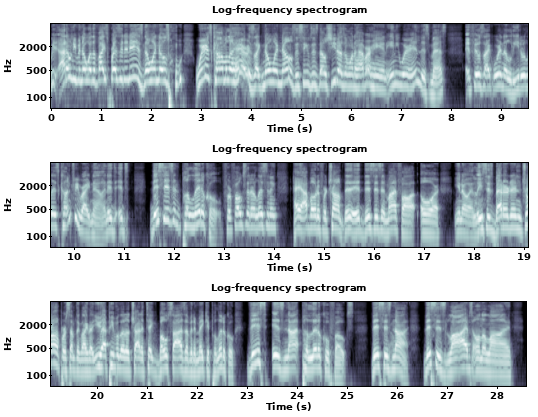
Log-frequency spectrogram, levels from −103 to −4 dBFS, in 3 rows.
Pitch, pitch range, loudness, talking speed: 170 Hz, 140-220 Hz, -15 LUFS, 225 wpm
